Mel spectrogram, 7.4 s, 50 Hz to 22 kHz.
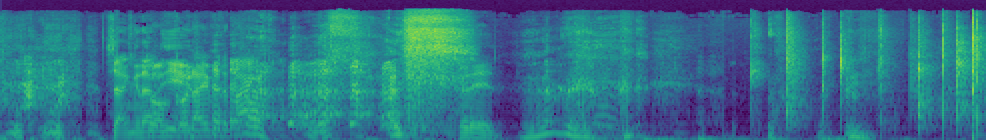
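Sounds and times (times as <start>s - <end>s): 
speech: 0.0s - 5.0s, 5.8s - 6.7s
laughter: 0.0s - 6.6s
sharp irregular hand claps: 5.5s - 7.3s.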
